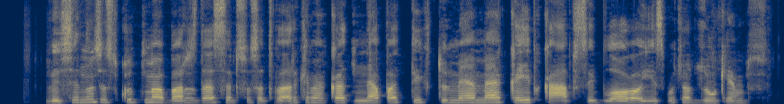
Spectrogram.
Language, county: Lithuanian, Vilnius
